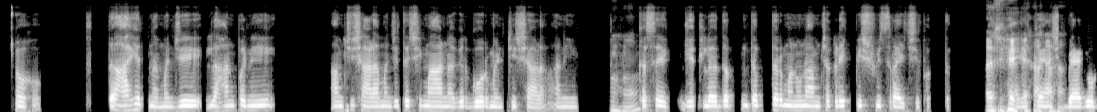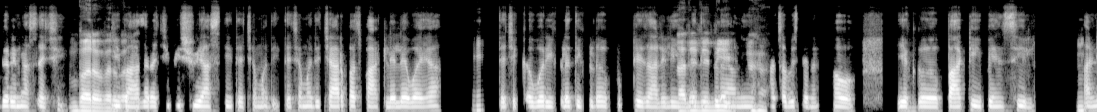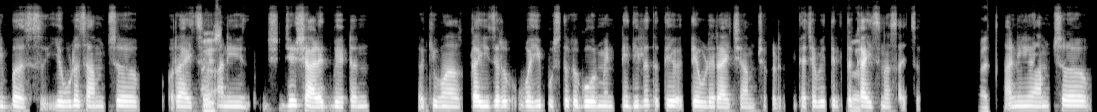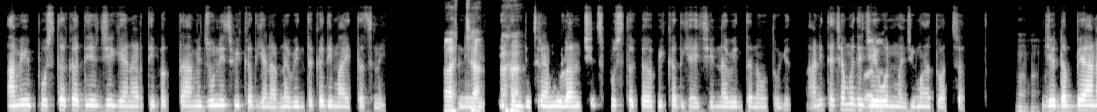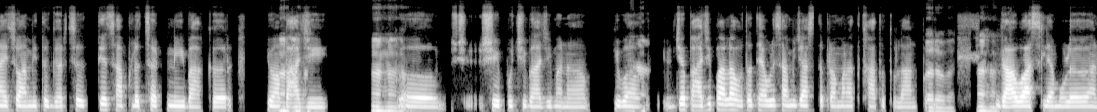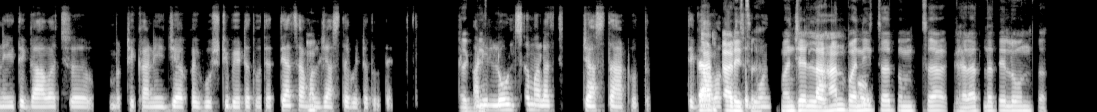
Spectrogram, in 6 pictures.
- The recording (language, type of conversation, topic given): Marathi, podcast, लहानपणीचं तुमचं आवडतं घरचं जेवण तुम्हाला कसं आठवतं?
- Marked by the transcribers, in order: tapping; laughing while speaking: "अरे! हां हां हां"; "झालेली" said as "झालेलेली"; unintelligible speech; "भेटेल" said as "भेटन"; unintelligible speech; other background noise; laughing while speaking: "हां, हां"; unintelligible speech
